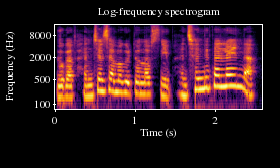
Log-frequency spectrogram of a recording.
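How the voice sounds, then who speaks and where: A woman's voice: mid-range voice, sing-song, fast talker, mellow, pitched below the performer's own voice, natural voice. A woman voicing a brazen, sarcastic daughter-in-law in a confrontational scripted family drama story. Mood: scornful, irritated. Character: brazen, scornful daughter-in-law, sharp-tongued mother.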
